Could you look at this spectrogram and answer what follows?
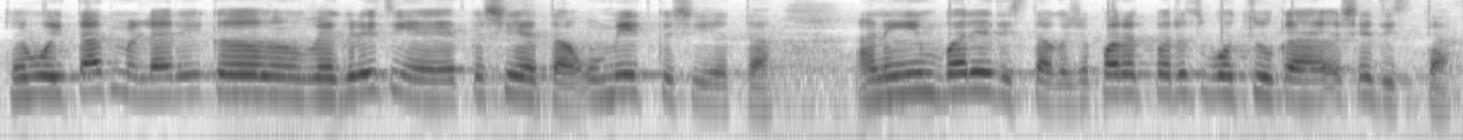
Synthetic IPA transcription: t̪əɾʋojt̪at̪m̤əɽlaɾekʋeɡɭet͡sijɛjet̪kəɕijɛt̪aumed̪kəɕijɛt̪a | a̰ɽ̃ibəɾed̪ist̪akəɕepəɾət̪̚pəɾət͡sbot͡sukajə̰ɕẽd̪ist̪a

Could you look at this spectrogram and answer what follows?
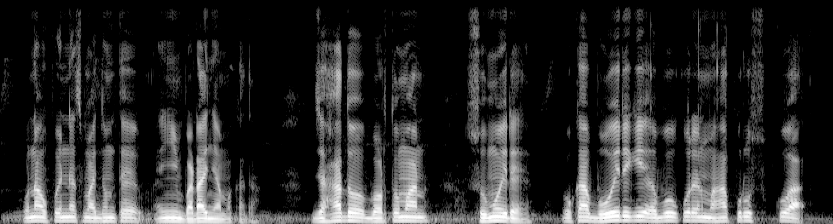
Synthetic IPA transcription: ɔnaupənːəsmad̪ʱjɔmt̪ɛəjbaɖajɲamakad̪a | d͡ʒaɦad̪ɔbɔɾt̪ɔman | sumujɾɛ | ɔkabojɾɛɡiəbuːkuɾɛnməɦapuɾuskɔaʔ

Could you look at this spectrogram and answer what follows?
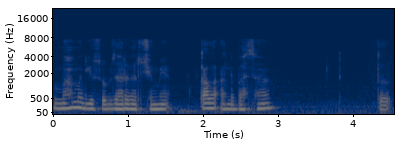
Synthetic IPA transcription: mɐɦmɐd̪juːsupzɐɾɡɐɾt͡ʃʰimekɐlaʔɐnd̪bɐsaːn | t̪ɨ

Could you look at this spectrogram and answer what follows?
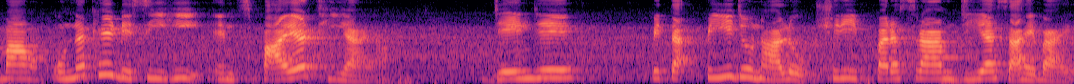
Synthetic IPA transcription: mãːʊnə̆kʰeːɗɪsiɦiɪ̃nspaːɪəɾt̪ʰĩːaːɦijã̰ | d͡ʑɐ̃ɦɪ̃nd͡ʑe | ɪpiːd͡ʑoːnaːloʃɾiːpɐɾəsɾaːmd͡ʑiːasaːɦɪbaːɦḛː

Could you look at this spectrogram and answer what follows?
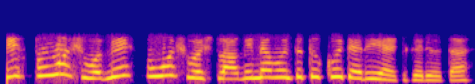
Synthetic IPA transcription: espuəɕʋəmespuə̃ɕʋəɕlaɡĩnd̪am̤əɳt̪ut̪uːkʰut̪aɾiɛʈkəɾiɦot̪a

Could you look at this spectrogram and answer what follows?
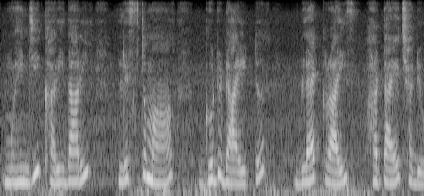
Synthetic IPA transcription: mʊ̃ɦɪ̃nɪ̆d͡ʑixɐɾiːd̪aːɾi | lɪsʈmãɡʊɖɖaːɪʈblɛːkɾaːɪzhɐʈaːet͡ɕʰɐɗijoː

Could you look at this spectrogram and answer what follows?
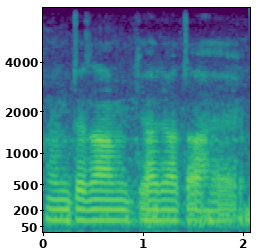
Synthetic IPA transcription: ɪ̃nt̪ɪzaːmkijad͡ʒaːt̪a̰ɦɛ̰ː

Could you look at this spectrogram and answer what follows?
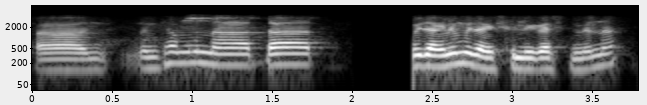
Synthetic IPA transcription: anɯntʰaŋmɯnːad̪at̚ | mɯzaŋnimɯzaŋsʰɯliɡasʰinːɯnːa

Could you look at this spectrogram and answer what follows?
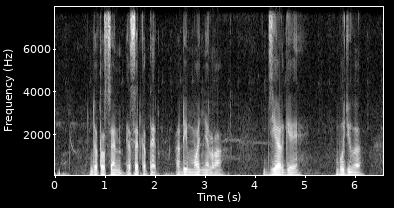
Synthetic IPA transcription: d͡ʒɔt̪ɔsɛnɛsɛt̪̚kat̪ɛt̪̚əɖimɔd͡ʒɲɛlɔʔa | d͡ʒijəɽɡɛ | bud͡ʒuʔa

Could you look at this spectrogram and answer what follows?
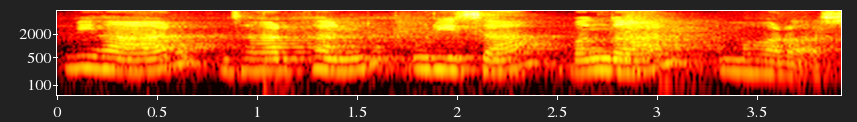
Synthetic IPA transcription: biɦaːɾd͡ʒʱaːɾkʰəɳɖuɾisabəŋɡaːɾmɐɦɔɾa̰ːs

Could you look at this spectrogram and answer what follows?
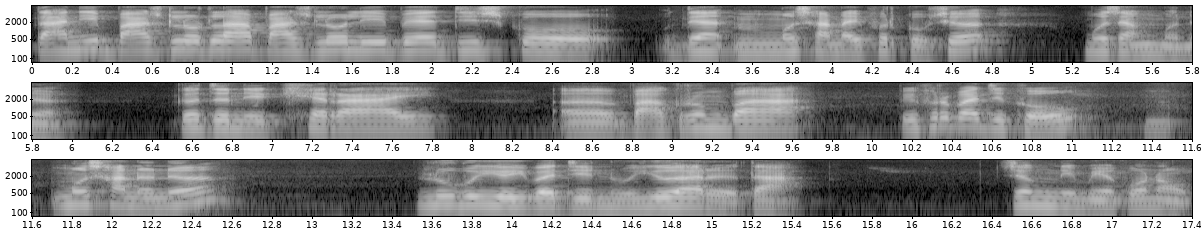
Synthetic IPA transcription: d̥anibazlɔɾlabazlɔlibediskɔ | demɯsanajpʰɯɾkʰɯwsɯ | mɯzaŋmɯnɯ | ɡ̥ɯdɯnikʰeɾaj | baɡɾumba | bipʰɯɾbadikʰɯw | mɯsanɯnɯ | lubɯjɯjbadinujɯaɾɯda | zɯŋnimeɡɔnaw

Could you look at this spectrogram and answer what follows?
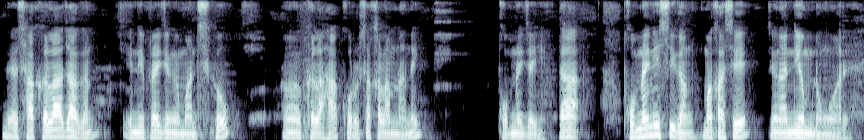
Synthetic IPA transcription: desakʰɯlazaɡɯn | inipʰɾajzɯŋamansi̥kʰɯw | kʰɯlaɦakʰɔɾɔsakʰalamnanɯj | pʰɔp̚najzajda | pʰɔp̚najnisiɡaŋmakʰase | zɯŋnaniɯmdɔŋɔwaɾɯ

